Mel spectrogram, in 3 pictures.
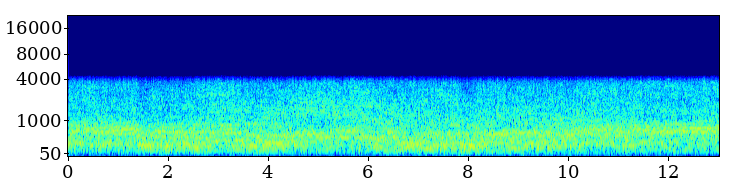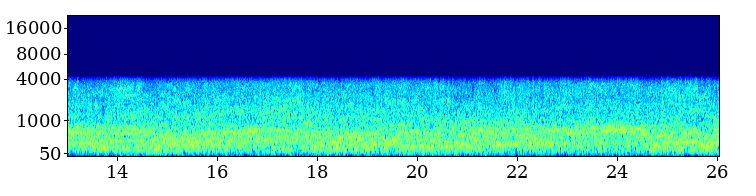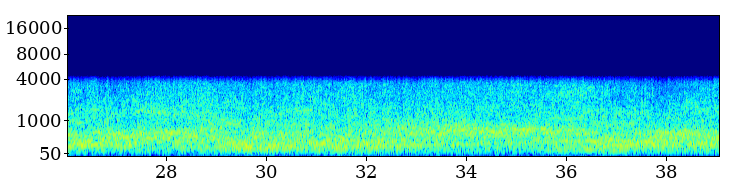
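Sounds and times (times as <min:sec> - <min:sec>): racing tractor engines: 0:00.0 - 0:39.0.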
